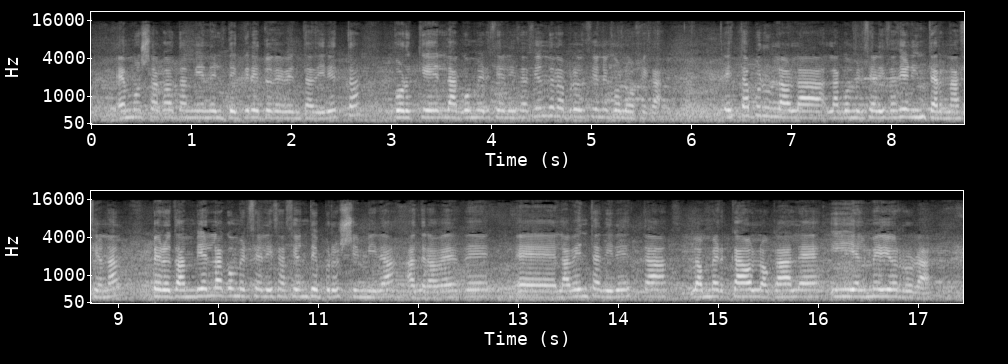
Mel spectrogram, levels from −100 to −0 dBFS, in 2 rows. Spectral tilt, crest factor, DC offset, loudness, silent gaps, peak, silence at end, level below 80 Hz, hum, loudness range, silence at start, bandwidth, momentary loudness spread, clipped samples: -4.5 dB/octave; 16 dB; under 0.1%; -18 LUFS; none; 0 dBFS; 0 s; -72 dBFS; none; 2 LU; 0 s; 15.5 kHz; 6 LU; under 0.1%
